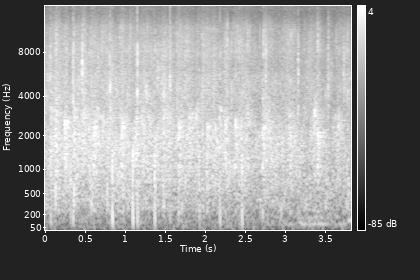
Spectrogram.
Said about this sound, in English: It's an incredible crew, and they have worked so hard this weekend. So let's give all the Midtown Scholar employees a round of applause.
